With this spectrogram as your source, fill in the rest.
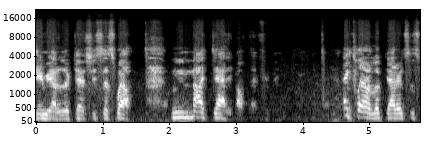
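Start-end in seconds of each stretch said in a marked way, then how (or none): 1.2-3.5 put-on Savannah society accent. Retelling a stroll down the street, the speaker quotes Henrietta speaking to another woman: Southern belle accent. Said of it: "their Southern Belle Savannah accent".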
